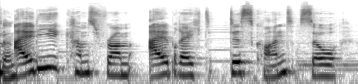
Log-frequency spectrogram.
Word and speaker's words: Aldi: Or they also sometimes add an S that isn't there in the end and say Aldis.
